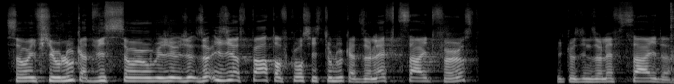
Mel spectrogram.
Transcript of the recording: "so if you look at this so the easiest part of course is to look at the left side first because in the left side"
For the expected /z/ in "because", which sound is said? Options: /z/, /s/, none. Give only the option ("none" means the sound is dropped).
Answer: /z/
